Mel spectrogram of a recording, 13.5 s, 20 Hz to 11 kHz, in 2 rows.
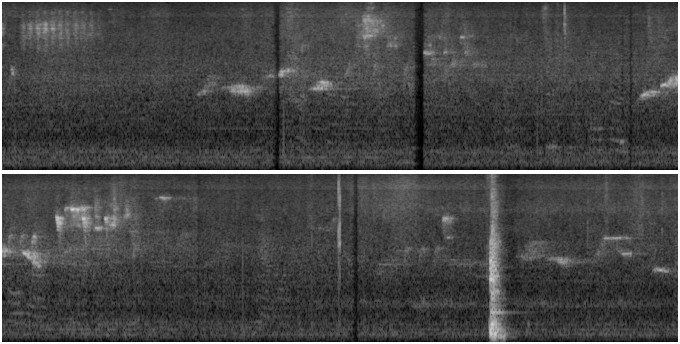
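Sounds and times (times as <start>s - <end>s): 
several birds chirping and tweeting: 0.0s - 13.5s
steady murmur of noise: 2.7s - 13.5s.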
